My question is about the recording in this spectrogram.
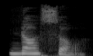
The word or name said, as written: नौ सौ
